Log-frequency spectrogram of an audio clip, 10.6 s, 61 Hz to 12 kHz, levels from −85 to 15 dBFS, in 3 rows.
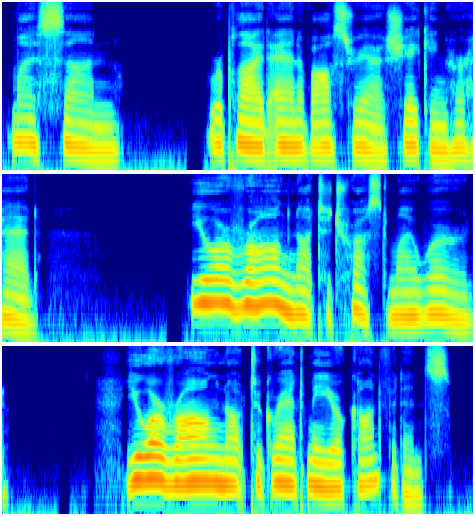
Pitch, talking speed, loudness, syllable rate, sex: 150 Hz, 145 wpm, -20 LUFS, 4.5 syllables/s, female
